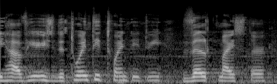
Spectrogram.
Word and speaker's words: Weltmeister: here is the 2023 veltmeister W5 or if you're Pinoy you can just pronounce it as well Meister W5 or in short wmw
